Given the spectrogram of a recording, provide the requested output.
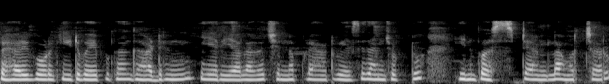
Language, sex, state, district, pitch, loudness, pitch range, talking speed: Telugu, female, Andhra Pradesh, Visakhapatnam, 230 Hz, -16 LUFS, 220-240 Hz, 155 wpm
